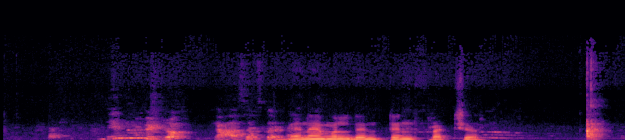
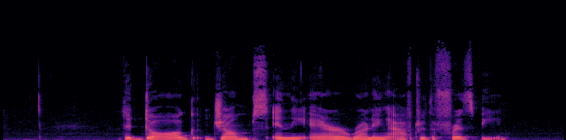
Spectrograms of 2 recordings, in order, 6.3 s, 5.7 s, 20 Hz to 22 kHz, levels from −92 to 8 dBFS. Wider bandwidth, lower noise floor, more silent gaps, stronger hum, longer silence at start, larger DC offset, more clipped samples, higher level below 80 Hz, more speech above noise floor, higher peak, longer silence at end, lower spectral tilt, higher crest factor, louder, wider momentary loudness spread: about the same, 13 kHz vs 14 kHz; second, -65 dBFS vs -69 dBFS; neither; neither; second, 0.5 s vs 1.25 s; neither; neither; first, -56 dBFS vs -70 dBFS; first, 44 dB vs 38 dB; first, -2 dBFS vs -12 dBFS; second, 0.25 s vs 0.6 s; first, -8.5 dB/octave vs -5 dB/octave; about the same, 22 dB vs 22 dB; first, -22 LUFS vs -31 LUFS; first, 13 LU vs 10 LU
